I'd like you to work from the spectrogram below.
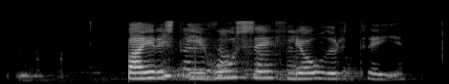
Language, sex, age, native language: Icelandic, male, 10, Icelandic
